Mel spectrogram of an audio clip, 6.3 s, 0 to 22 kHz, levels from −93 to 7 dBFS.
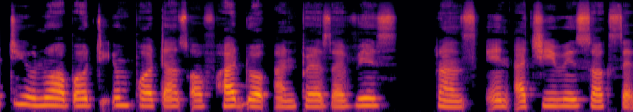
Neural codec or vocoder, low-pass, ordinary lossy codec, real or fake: none; none; none; real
